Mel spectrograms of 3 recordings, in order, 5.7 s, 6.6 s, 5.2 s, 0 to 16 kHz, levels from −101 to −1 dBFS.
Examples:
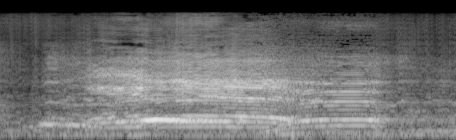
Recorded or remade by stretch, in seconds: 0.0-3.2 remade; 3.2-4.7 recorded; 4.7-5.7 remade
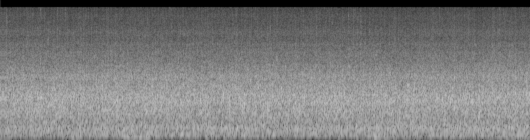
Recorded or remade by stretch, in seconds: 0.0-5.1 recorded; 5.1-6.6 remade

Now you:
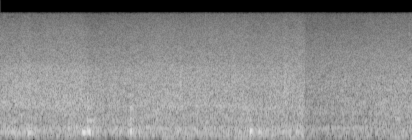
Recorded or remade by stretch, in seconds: 0.0-1.6 remade; 1.6-3.9 recorded; 3.9-5.2 remade

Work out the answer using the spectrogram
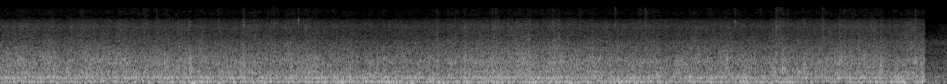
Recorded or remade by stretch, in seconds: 0.0-0.6 recorded; 0.6-2.5 remade; 2.5-5.6 recorded; 5.6-9.5 remade

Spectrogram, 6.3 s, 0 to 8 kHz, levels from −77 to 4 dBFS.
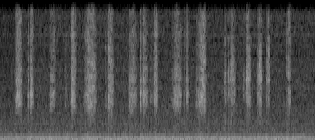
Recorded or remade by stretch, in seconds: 0.0-2.4 recorded; 2.4-2.9 remade; 2.9-6.3 recorded

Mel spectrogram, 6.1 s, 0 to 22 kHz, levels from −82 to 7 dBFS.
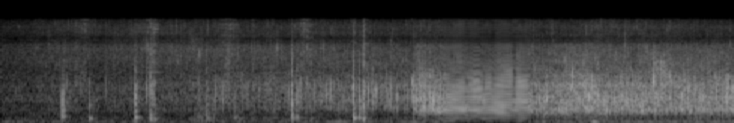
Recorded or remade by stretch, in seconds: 0.0-3.7 recorded; 3.7-4.4 remade; 4.4-6.1 recorded

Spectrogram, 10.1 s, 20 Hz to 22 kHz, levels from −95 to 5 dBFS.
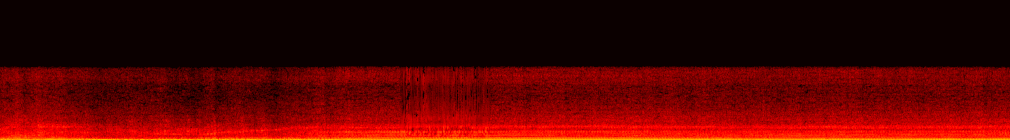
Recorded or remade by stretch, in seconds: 0.0-4.0 recorded; 4.0-4.9 remade; 4.9-10.1 recorded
